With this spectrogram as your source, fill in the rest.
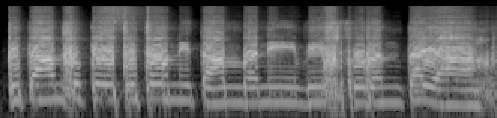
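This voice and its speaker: Woman, slow verse reciter; glitchy, breaking-up call audio, mic too close. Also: on the high side, level tone, pushed and bright, rough recording. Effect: choppy, breaking-up online call audio. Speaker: verse reciter in a scripture class. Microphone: too close to the mic on an online call.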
